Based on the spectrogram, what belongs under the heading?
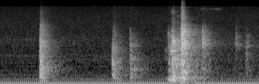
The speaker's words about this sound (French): L'appartement est sombre. Il ouvre une porte.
